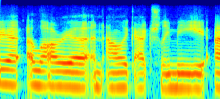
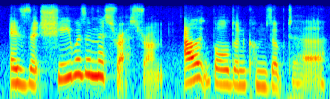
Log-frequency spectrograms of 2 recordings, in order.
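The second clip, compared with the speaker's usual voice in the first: usual speaking voice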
